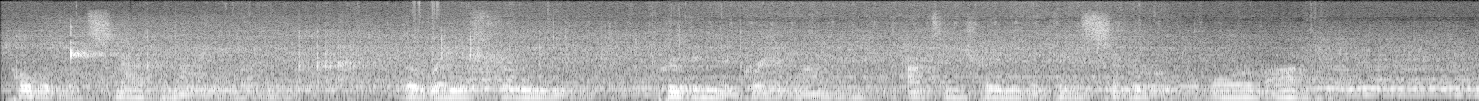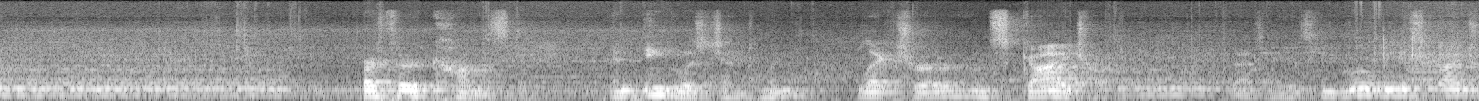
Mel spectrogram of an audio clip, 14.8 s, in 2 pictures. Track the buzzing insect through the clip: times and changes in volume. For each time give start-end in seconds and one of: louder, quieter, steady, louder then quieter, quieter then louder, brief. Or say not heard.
0.0-14.7 quieter.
